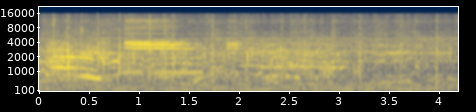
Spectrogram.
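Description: Players shouting and cheering as a goal goes in, several voices at once with the loudest yell in the first second. Background rock music runs under them.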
